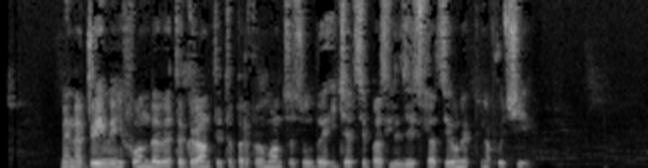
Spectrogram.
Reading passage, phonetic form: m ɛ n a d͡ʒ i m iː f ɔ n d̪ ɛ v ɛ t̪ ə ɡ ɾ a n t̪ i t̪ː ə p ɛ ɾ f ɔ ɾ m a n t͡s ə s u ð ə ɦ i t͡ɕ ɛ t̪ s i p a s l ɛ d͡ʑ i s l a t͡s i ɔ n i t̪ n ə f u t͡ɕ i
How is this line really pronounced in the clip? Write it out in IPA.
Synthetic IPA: m ɛ n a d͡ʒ i m iː f ɔ n d̪ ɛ v ɛ t̪ ə ɡ ɾ a n t̪ i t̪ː ə p ɛ ɾ f ɔ ɾ m a n t͡s ə s u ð ə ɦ i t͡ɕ ɛ t̪ s i p a s l ɛ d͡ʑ i s l a t͡s i ɔ n i t̪ n ə f u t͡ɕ i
